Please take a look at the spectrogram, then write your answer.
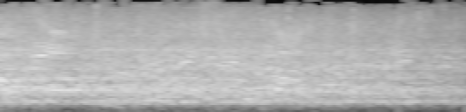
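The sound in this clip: Wrestling crowd roaring and applauding in a standing ovation after a balcony dive moonsault: a dense, loud wall of voices and clapping that holds steady throughout and eases slightly toward the end.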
